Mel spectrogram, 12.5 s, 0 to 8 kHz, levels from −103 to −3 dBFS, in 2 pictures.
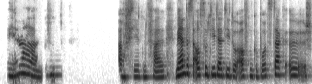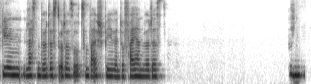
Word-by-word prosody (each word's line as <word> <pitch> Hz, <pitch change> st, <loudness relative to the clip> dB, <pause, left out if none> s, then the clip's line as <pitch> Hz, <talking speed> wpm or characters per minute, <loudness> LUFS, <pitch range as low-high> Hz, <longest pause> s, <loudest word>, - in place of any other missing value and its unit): Ja, 215 Hz, +2 st, +2 dB
mhm. 220 Hz, +6 st, -6 dB, 1.2 s
Auf 175 Hz, -3 st, +1 dB
jeden 175 Hz, -1 st, -3 dB
Fall. 170 Hz, -1 st, 0 dB, 0.2 s
Wären 230 Hz, +6 st, +9 dB
das 265 Hz, -1 st, +2 dB
auch -, -, +5 dB
so 220 Hz, +2 st, 0 dB
Lieder, 220 Hz, -1 st, +4 dB
die 205 Hz, -1 st, -1 dB
du 190 Hz, -2 st, 0 dB
aufm 195 Hz, +1 st, +1 dB
Geburtstag, 195 Hz, +5 st, +1 dB
äh, 215 Hz, +4 st, 0 dB
spielen 225 Hz, -2 st, 0 dB
lassen 210 Hz, 0 st, -2 dB
würdest 205 Hz, +1 st, -3 dB
oder 210 Hz, -1 st, -3 dB
so 105 Hz, -, -5 dB
zum 205 Hz, -, -5 dB
Beispiel, 200 Hz, 0 st, -4 dB
wenn 180 Hz, -1 st, -5 dB
du 185 Hz, -, -6 dB
feiern 190 Hz, +1 st, -2 dB
würdest? 190 Hz, 0 st, -5 dB, 2.5 s
Mhm, 215 Hz, -1 st, -1 dB
205 Hz, 130 wpm, -22 LUFS, 190-220 Hz, 2.5 s, Wären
